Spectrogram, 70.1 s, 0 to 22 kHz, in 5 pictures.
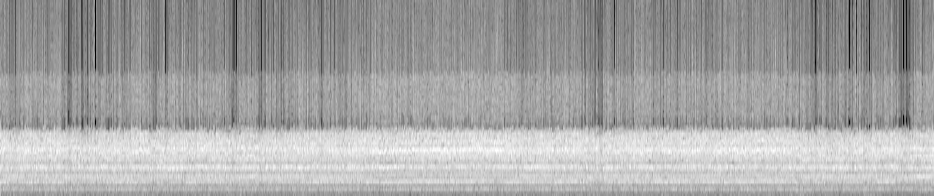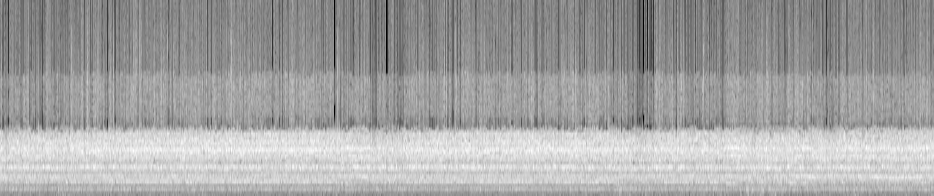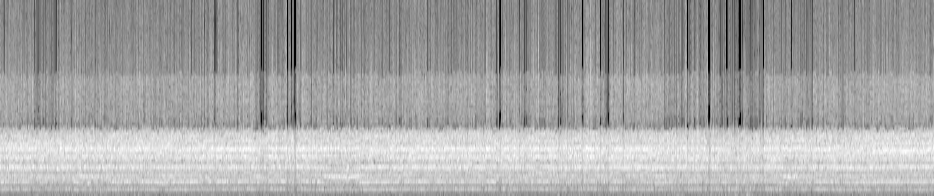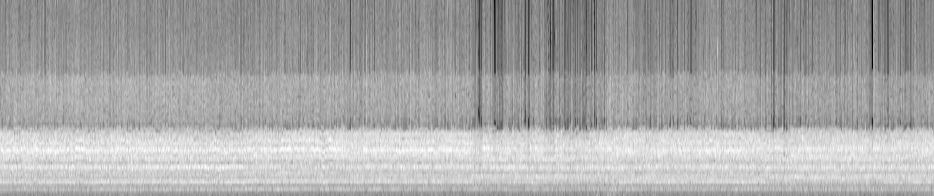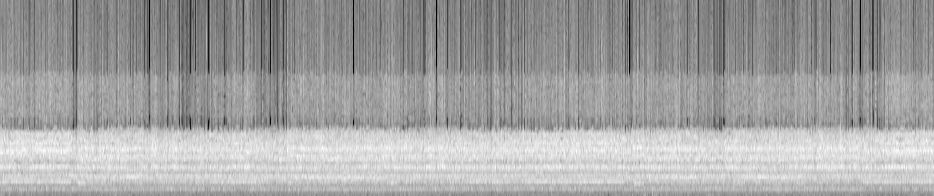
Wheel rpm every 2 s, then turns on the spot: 230, 230, 230, 230, 230, 230, 230, 230, 230, 230, 230, 230, 230, 220, 230, 230, 230, 230, 230, 230, 220, 210, 210, 230, 230, 230, 230, 220, 230, 230, 220, 230, 230, 220, 230.
none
